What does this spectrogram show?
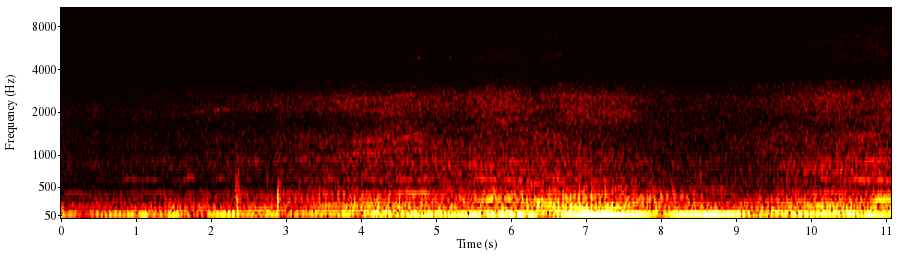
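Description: DSB IC3 diesel multiple unit running past close by along the platform: a steady low rumble of its diesel engines and wheels, growing louder as the cars go by, with two sharp clicks a little over two seconds in.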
